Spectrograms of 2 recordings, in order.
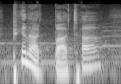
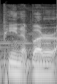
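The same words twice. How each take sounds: First: It imitates the accented butler's voice. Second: It is said in his own plain voice.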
